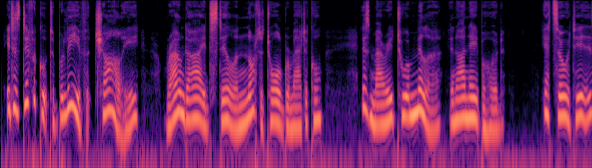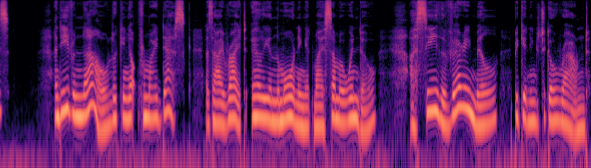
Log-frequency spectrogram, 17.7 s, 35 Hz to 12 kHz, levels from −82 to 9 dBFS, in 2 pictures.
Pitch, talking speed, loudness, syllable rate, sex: 190 Hz, 185 wpm, -19 LUFS, 4.8 syllables/s, female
